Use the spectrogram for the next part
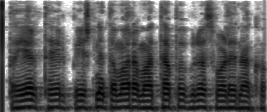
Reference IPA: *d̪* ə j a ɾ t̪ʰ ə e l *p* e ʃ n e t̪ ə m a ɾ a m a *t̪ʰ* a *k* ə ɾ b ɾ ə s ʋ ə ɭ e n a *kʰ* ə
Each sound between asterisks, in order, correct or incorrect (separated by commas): incorrect, correct, correct, incorrect, correct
